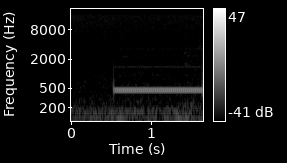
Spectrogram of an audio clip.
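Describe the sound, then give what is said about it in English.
Ringing on an outgoing telephone call: after half a second of near silence, a faint, steady electronic tone starts abruptly and holds unbroken to the end. “Ooh, it's ringing.”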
